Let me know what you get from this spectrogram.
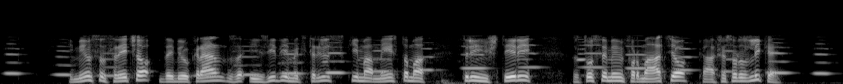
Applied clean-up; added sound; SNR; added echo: none; Wind instrument, woodwind instrument; 12 dB; none.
